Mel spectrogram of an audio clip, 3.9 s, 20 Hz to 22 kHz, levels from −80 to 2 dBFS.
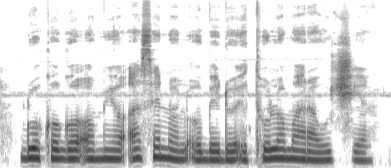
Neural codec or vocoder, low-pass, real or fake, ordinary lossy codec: none; none; real; none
